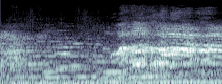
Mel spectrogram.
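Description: Background music playing, with a buzzy kazoo note blown loudly over it in the second half, among children's voices.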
